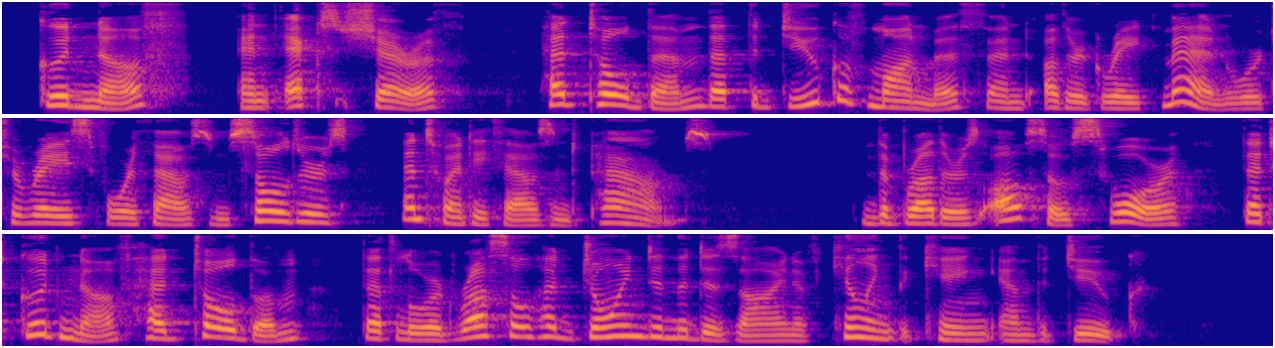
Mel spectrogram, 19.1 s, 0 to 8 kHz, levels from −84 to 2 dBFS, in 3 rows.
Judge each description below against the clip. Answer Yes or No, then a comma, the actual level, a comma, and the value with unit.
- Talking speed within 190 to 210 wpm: No, average, 150 wpm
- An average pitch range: No, wide, 6.4 semitones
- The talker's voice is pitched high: Yes, high, 195 Hz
